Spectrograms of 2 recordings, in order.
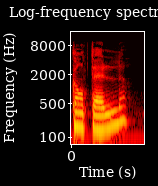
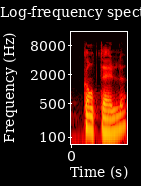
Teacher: when you will have this D, you will phonetically pronounce it like T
